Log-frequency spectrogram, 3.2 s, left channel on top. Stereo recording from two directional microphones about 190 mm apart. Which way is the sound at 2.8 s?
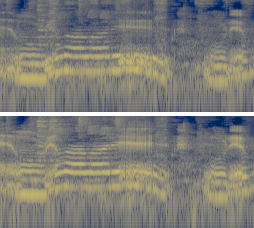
Centre (ahead or behind).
